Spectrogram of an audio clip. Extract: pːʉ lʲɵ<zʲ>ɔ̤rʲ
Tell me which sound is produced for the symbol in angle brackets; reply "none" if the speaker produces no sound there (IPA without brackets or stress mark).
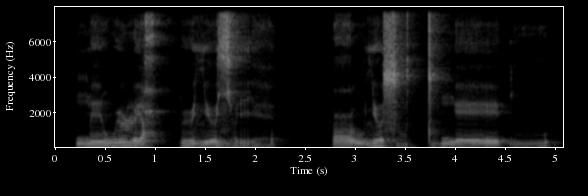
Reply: zʲ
